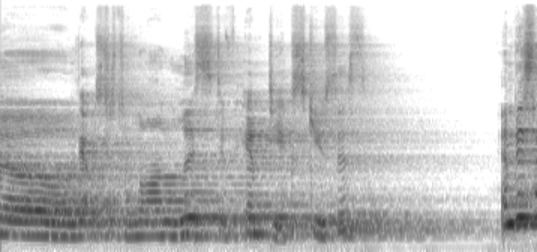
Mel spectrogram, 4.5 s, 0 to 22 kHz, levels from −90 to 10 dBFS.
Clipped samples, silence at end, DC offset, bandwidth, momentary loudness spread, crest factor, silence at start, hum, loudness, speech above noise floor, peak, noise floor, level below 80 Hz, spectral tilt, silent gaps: under 0.1%; 0 s; under 0.1%; over 20 kHz; 17 LU; 20 dB; 0 s; none; -24 LUFS; 30 dB; -4 dBFS; -51 dBFS; -70 dBFS; -4 dB/octave; none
